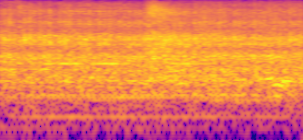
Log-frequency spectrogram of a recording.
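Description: Forklift engine idling: a steady running noise with a brief hiss about a second in.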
